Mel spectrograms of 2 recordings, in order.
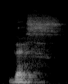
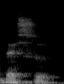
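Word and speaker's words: です: or Oh, Kyushu, oh, they pronounce desu desu. Ah, or masu, interesting. tabemasu. I'm not saying that is wrong, but it's considered being the unpronouncing this u or e is Mm-hmm. being the standard Japanese, and that's what you should try to learn.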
